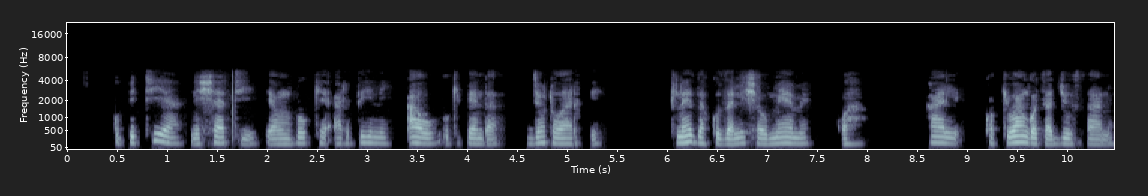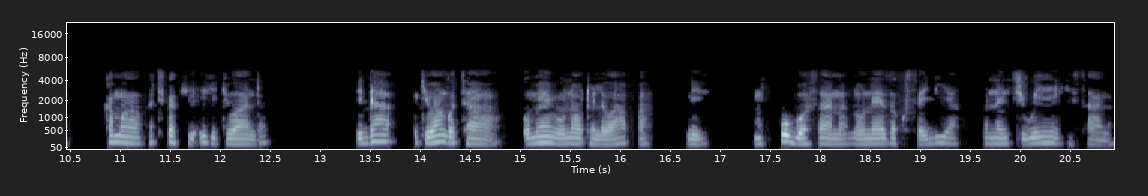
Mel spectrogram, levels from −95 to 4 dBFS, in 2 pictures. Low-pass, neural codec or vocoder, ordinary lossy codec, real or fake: 5.4 kHz; none; AAC, 32 kbps; real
